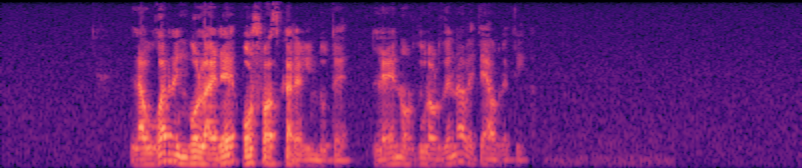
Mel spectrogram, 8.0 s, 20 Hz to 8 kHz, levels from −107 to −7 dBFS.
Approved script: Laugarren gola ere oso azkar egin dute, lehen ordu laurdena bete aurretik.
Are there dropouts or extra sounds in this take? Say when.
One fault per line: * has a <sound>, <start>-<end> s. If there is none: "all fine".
all fine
